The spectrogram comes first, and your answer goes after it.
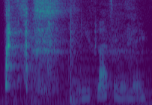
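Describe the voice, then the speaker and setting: Game flirt: coy, teasing, mid pitch. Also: female voice, steady tone, slow, gravelly, pushed and bright, soft background music, full character voice. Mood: flirty. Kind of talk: game character dialogue.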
